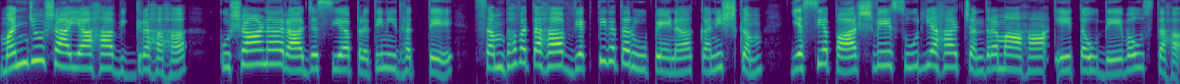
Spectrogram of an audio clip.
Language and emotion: Sanskrit, neutral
